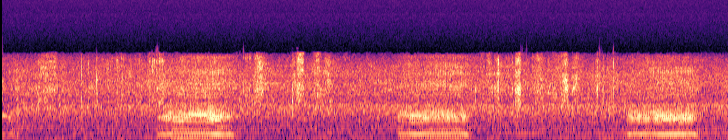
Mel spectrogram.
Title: woman snoring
